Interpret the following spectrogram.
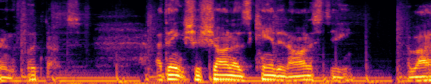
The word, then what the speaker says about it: Shoshana: admired for a long long time uh Dr shashana grossbard uh but I don't know if I've pronounced your name right shashawn is am I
